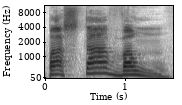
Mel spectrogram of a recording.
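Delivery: drawn out, syllable by syllable; slow syllable count. Shown as a demonstration. Teacher scanning syllables for students, slowly drawn out. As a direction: stretch each syllable to count it. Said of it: "já tem uma elisão".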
